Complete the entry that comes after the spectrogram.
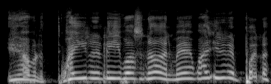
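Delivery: high-pitched protest; imitated high-voiced grievance; retold incredulous complaint. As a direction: act out a son pleading his case to dad, voice way up.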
